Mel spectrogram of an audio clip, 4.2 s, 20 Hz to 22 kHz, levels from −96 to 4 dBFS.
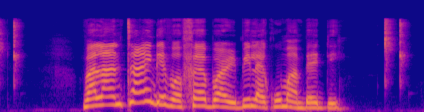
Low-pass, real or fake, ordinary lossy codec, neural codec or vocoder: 10.8 kHz; real; none; none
